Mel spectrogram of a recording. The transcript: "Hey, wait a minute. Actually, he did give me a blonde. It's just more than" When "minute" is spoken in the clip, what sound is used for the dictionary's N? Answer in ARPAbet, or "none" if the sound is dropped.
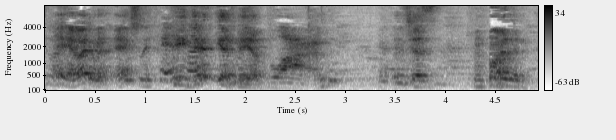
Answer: none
